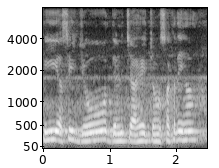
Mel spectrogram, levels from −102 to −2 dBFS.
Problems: background sounds at intervals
